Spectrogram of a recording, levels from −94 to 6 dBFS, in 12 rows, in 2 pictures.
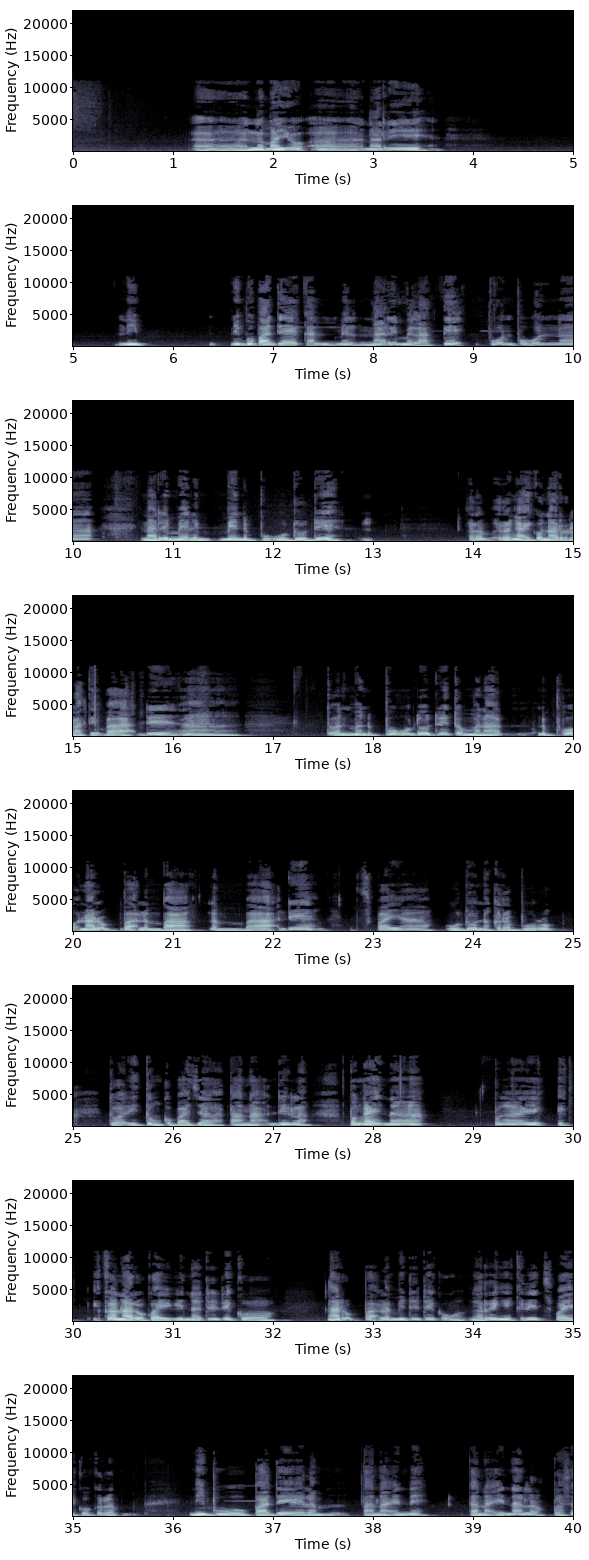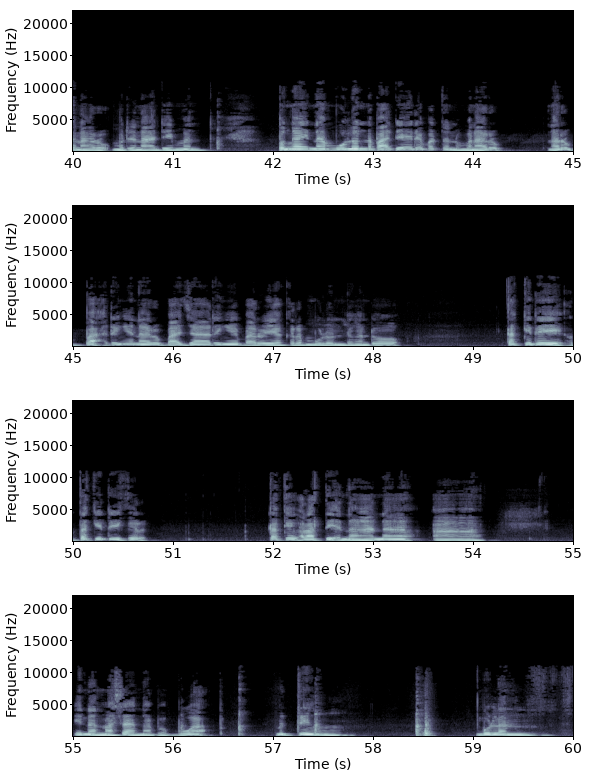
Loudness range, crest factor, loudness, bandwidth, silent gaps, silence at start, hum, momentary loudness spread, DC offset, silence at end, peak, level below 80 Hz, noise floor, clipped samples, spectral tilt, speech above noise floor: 3 LU; 20 dB; -23 LUFS; 9.6 kHz; none; 1.2 s; none; 12 LU; under 0.1%; 0.2 s; -4 dBFS; -70 dBFS; -69 dBFS; under 0.1%; -8 dB/octave; 47 dB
